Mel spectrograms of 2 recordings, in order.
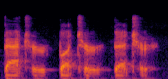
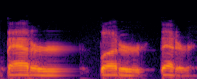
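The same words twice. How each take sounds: First: The middle consonant is a crisp t sound. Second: The middle consonant sounds like a soft d. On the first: The speaker calls it wrong. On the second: The speaker calls it right. "they're actually pronounced "da.""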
